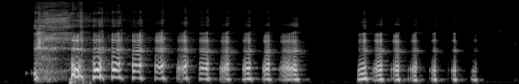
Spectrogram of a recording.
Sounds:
Laughter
